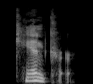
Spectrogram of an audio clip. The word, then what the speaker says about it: cancer: Now, in Latin, the word was pronounced canker. Remember, the C was always pronounced as a K in Latin.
